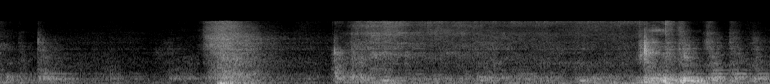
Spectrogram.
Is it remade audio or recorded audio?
remade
